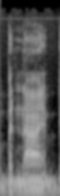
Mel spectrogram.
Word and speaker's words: banal: It's a really banal. It's really a banal, but yes, that's how you say it. Banal.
